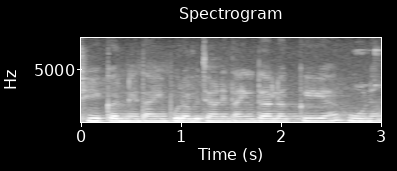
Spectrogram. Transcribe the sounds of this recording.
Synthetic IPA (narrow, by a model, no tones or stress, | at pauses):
ʈʰiːkːəɾnet̪ãːĩpuːɾaːbət͡ʃaːñet̪ãːĩʊd̪aləɡːiɦɛːɦuːna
